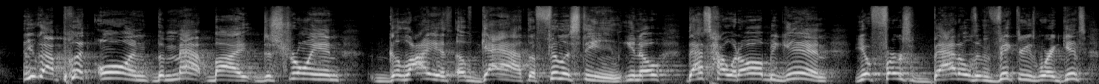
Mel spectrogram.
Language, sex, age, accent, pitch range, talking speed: English, male, 30-49, American, 170-225 Hz, 145 wpm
